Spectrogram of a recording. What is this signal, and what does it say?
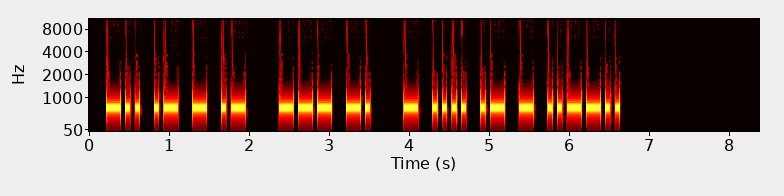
Morse code, heard as a keyed tone, about 20 wpm, 700 Hz. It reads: DATA ON THAT?
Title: Sentences from Top 1000 Words - Review Part 3 - 20wpm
